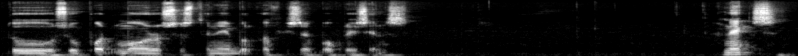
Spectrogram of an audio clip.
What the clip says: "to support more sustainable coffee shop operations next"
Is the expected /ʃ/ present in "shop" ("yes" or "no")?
no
